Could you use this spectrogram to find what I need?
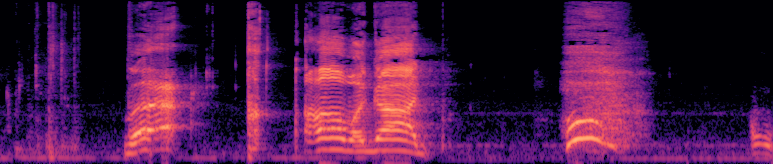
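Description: A young man wails and groans loudly.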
